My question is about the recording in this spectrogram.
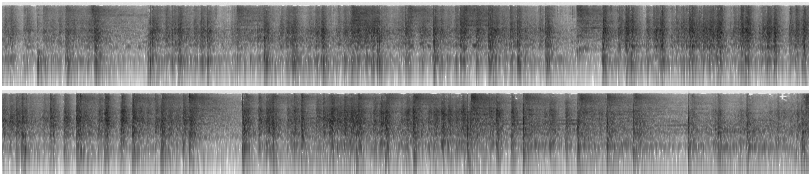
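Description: A marching band's drum line, mainly snare drums, plays a steady marching beat, with a brief lull about fifteen seconds in before the beat picks up again.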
